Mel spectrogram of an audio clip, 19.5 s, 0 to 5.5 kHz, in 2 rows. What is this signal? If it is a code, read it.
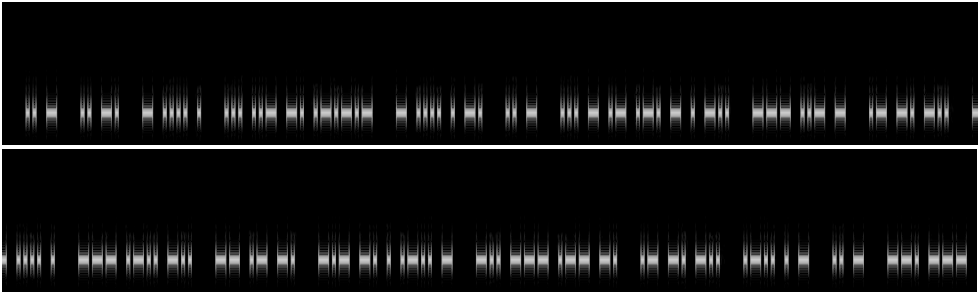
Morse code, heard as a keyed tone, about 34 wpm, 600 Hz. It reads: IT IN THE SUN. THEN IT STARTED OUT AND THE OLD MAN KNELT DOWN AND LET IT GO
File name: the old man and the sea 2 35wpm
